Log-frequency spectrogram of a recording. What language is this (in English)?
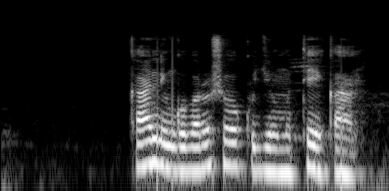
Kinyarwanda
